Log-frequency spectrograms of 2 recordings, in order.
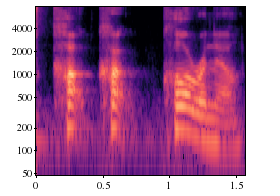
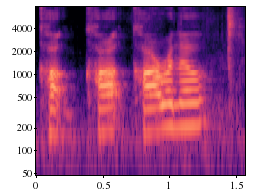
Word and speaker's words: colonel: stupidest English word, is coronel. Coronel? The man that works in the army that's the very top, like coronel. Like, it's spelled Colonel, but it's pronounced as if there is an R in there.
